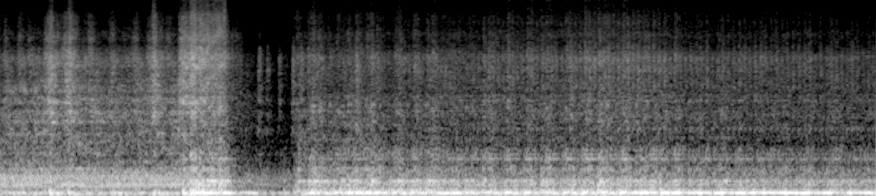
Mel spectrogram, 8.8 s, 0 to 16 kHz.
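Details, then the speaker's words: 1976 K5 Blazer that sat 5-8 or more years, oil black and unchanged: a deep strong idle drops out briefly, then picks back up and holds a firm steady rumble. Confirmed runner. "well it's a confirmed Runner"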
